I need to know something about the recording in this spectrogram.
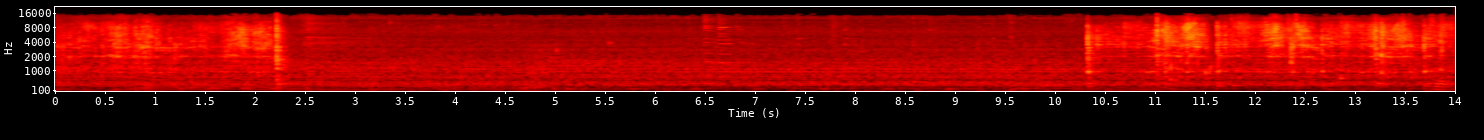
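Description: A stainless steel ladle stirring sugar into warm water in a stainless steel pot, clinking and scraping against the pot as the sugar dissolves. The stirring stops about two seconds in, leaving a low steady hum, and starts again about ten seconds in with brisker clinks.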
